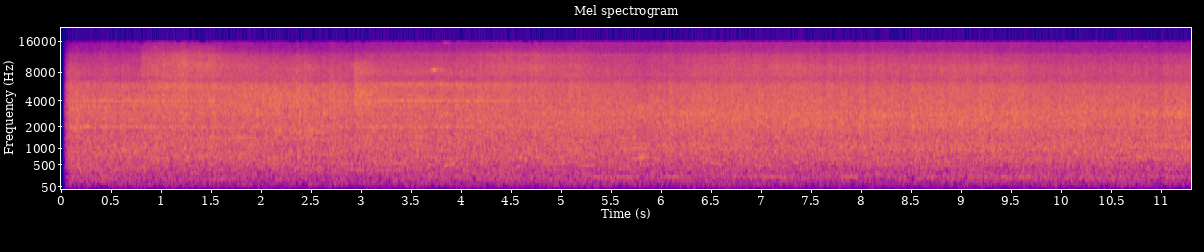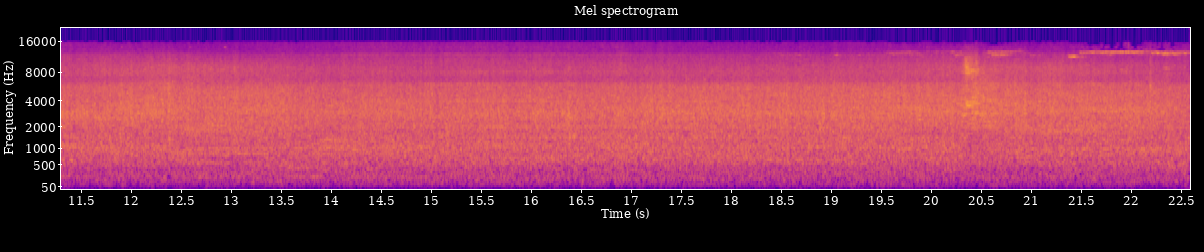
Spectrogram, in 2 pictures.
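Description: High-speed electric train rolling along a station platform: a loud, steady rushing noise that holds constant throughout.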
